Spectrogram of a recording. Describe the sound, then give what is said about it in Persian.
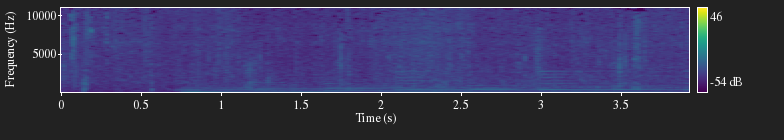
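Steady wash of waves rolling in on a deserted beach at Nowshahr, soft and continuous, with a low sustained droning hum entering after a moment and holding underneath; no voices. “چند ده سال بعد شده تنها توی ساحل خلوت نوشهر قدم میزنی”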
